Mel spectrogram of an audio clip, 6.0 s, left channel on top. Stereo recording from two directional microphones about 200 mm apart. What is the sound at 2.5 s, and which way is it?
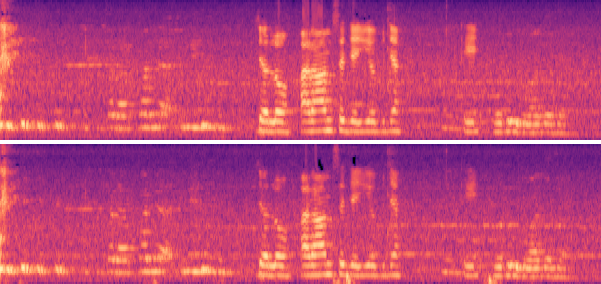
Speech, 5° right (ahead or behind).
